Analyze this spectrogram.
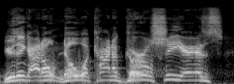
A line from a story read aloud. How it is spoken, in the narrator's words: he shouted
